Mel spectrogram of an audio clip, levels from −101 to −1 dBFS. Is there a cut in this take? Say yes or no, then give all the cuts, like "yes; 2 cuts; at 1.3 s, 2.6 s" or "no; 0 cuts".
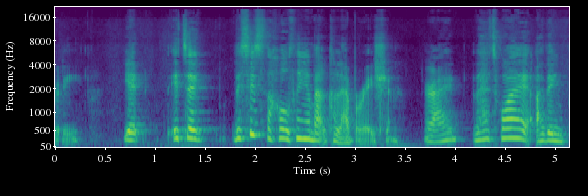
no; 0 cuts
